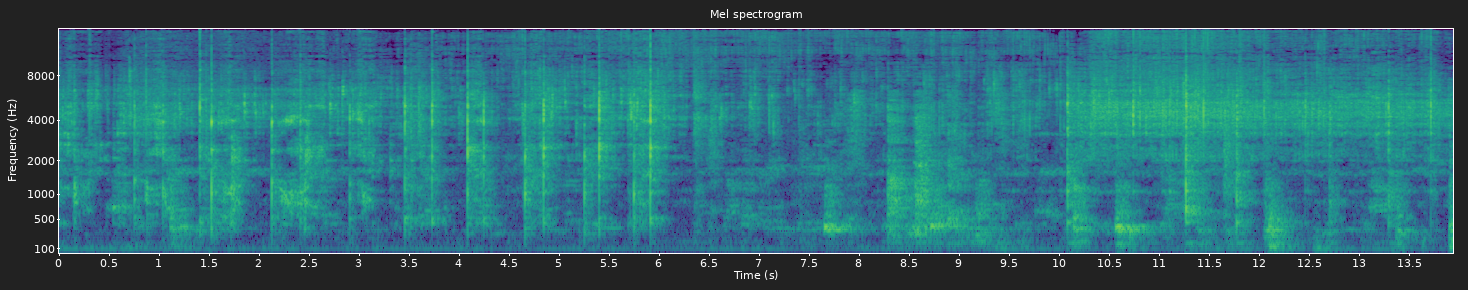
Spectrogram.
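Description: Garlic frying in a tablespoon of oil for chicken vegetable hot and sour soup, with crackly sizzling and repeated scraping stirs and clinks of a utensil against the pan, close and steady.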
